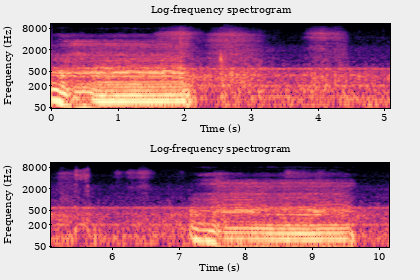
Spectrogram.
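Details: Long, deep, rattling snores about two seconds each, with quieter breathing between, from a sleeping Dogue de Bordeaux; snoring.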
